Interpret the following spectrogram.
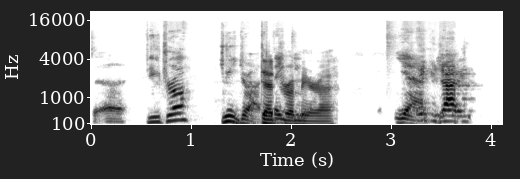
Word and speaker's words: Dedra: Uh, Dread uh, Dreta uh, I'm sorry I it's hard for me to pronounce it. Uh, Dedra. Dedra.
